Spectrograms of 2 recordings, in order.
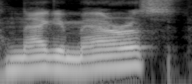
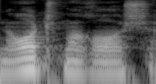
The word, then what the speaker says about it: Nagymaros: Wie spricht man das genau aus? Ja, die Amis sagen einfach Nagymaros. Und dann haben wir lange geglaubt, dass das Nagymaros und das heißt anscheinend Nagymaros.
